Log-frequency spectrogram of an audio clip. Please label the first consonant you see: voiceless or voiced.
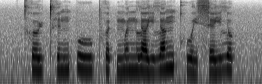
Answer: voiceless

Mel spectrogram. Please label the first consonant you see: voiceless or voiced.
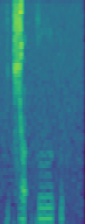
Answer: voiceless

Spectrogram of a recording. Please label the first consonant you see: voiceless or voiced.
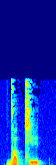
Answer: voiced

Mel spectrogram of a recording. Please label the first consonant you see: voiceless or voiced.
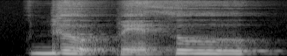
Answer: voiced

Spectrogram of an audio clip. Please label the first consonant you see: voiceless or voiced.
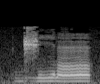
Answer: voiced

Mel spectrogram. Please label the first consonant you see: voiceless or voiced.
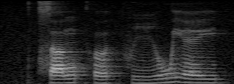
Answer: voiceless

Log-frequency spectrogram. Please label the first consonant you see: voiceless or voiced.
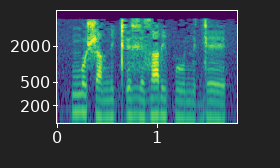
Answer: voiced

